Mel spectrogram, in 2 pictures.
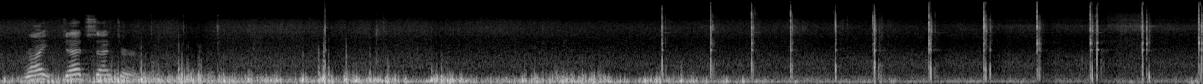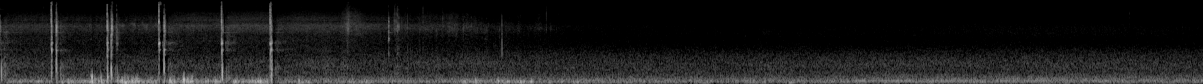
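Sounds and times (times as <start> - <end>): wind noise: 0.0 - 18.0
hammer striking nail: 7.1 - 15.0.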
